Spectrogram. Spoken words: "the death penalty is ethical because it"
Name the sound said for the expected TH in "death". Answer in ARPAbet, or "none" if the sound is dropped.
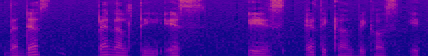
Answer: S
